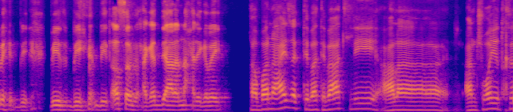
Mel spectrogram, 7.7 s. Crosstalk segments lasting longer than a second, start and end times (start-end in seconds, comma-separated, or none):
none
